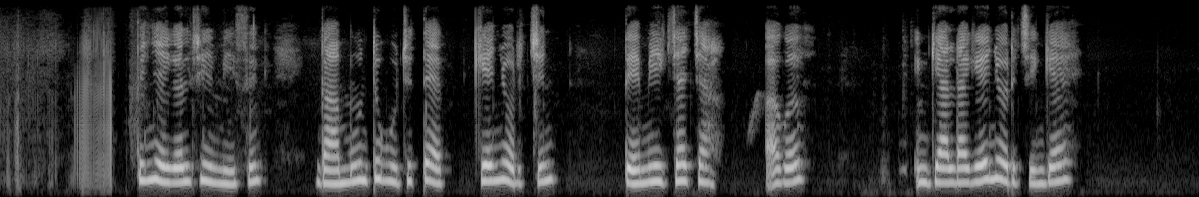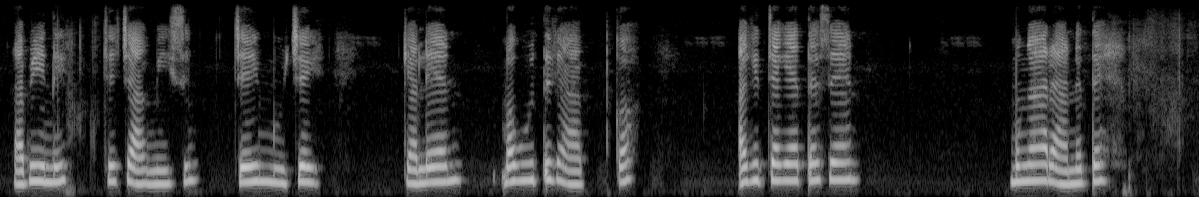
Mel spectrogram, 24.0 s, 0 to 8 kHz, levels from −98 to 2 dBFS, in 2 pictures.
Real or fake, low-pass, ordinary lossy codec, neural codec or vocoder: real; 7.2 kHz; none; none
